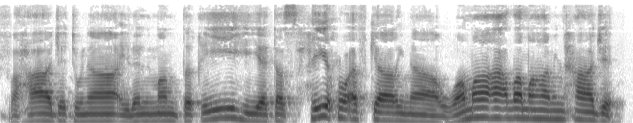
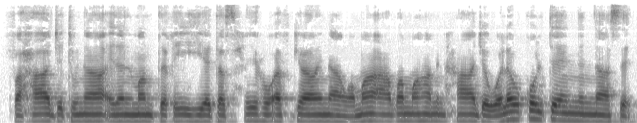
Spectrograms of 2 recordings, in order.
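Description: First: It stops with a pause after حاجة. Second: It runs on without a pause after حاجة.

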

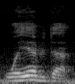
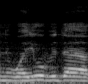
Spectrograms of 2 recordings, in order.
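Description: First: The vowel on the ya is a. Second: The vowel on the ya is not a.

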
